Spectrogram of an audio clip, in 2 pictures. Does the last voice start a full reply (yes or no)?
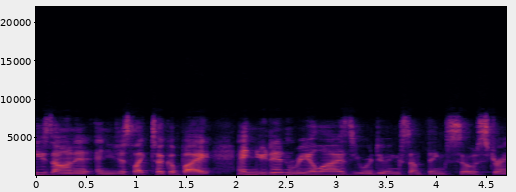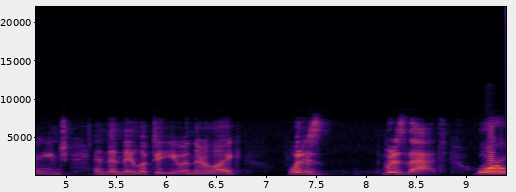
no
